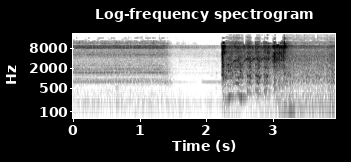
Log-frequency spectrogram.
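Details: 2017 Ram 2500 Cummins G56 at 105,000 miles, started after installing an AirDog lift pump fuel system and cycling it to avoid airlock: short crank, diesel catches instantly and settles into a steady, even idle clatter; clean, healthy start.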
